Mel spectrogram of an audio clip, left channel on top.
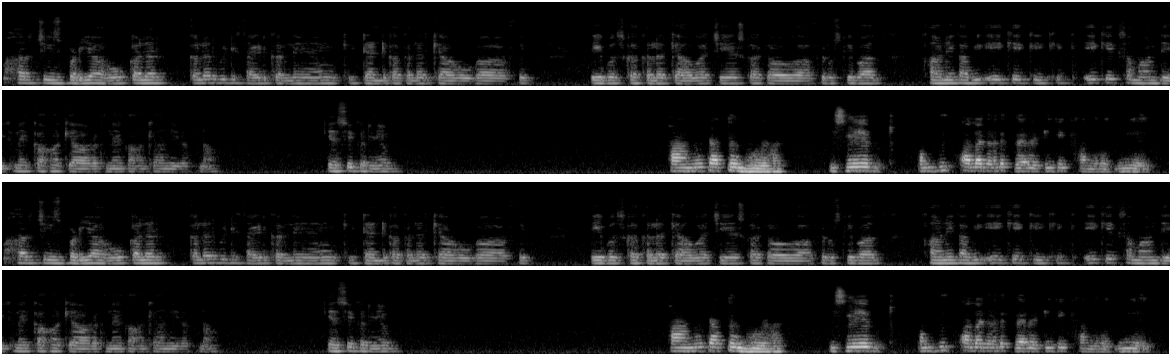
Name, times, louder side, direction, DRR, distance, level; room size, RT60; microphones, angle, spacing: voice 1, 0.0-5.3 5.9-8.8 9.3-13.9 14.9-15.7, equal, 5° left, 1.3 m, -33 dB
voice 2, 18.3-19.5 20.0-20.5 20.8-23.2, left 1 dB, 25° left, 0.7 m, -24 dB
3.9 x 2.3 x 2.5 m
head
